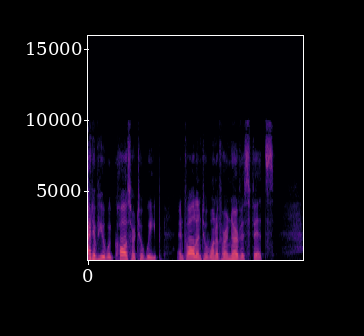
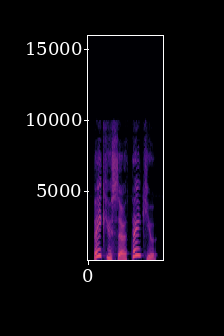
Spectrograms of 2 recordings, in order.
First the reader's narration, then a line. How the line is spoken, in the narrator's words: exclaimed Cecil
